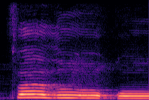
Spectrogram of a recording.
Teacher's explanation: ലൈറ്റാക്കി ഉച്ചരിക്കാൻ ശ്രദ്ധിക്കുക. നമ്മുടെ മേലെ മുൻപല്ലിൻ്റെ അറ്റം താഴെ ചുണ്ടിൻ്റെ ഉൾവശത്ത് നനഞ്ഞ ഭാഗത്ത് വെച്ചിട്ട് ഉച്ചരിക്കുക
